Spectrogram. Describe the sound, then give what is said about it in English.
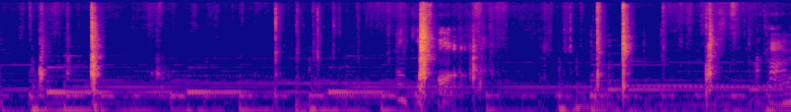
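Tarot cards being shuffled, heard as a scattered series of sharp flicks, taps and soft thumps at an irregular pace, over a low, steady humming background. “get a couple shuffles, you guys.”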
